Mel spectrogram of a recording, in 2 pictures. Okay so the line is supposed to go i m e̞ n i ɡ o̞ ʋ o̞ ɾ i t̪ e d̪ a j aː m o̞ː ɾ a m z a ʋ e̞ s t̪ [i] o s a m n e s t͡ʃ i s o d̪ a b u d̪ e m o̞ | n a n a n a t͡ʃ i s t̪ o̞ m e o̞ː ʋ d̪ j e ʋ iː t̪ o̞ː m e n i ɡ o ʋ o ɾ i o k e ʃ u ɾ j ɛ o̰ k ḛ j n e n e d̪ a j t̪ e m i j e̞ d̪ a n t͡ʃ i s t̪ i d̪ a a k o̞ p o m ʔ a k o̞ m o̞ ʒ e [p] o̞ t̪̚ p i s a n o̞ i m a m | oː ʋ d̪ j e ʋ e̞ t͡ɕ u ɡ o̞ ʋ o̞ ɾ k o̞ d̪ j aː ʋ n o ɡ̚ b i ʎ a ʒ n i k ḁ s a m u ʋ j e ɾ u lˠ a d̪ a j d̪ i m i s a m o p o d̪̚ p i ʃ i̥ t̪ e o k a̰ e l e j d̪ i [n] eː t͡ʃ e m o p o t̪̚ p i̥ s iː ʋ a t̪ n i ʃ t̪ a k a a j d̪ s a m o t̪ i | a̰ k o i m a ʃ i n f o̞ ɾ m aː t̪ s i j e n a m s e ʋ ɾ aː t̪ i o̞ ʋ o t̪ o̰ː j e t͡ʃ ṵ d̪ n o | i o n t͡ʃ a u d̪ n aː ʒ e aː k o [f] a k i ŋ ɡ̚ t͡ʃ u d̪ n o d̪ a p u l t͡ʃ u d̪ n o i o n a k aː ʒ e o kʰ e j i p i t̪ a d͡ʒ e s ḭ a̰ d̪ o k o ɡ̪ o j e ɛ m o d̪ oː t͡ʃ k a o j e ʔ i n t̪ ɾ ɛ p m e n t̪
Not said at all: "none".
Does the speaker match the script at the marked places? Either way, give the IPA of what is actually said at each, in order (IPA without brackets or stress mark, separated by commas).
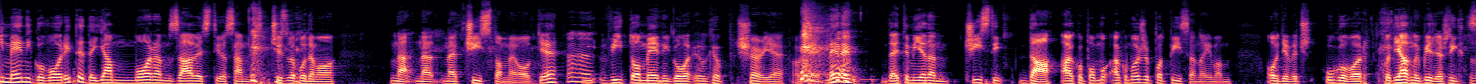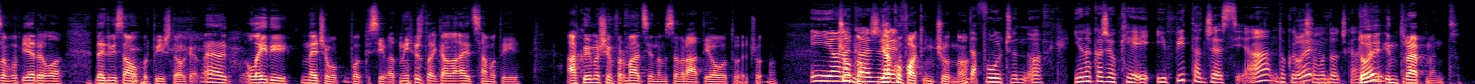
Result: i, p, n, f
